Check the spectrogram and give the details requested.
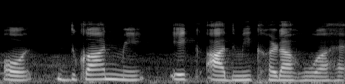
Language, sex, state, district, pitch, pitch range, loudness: Hindi, female, Punjab, Pathankot, 205 Hz, 195-230 Hz, -20 LUFS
